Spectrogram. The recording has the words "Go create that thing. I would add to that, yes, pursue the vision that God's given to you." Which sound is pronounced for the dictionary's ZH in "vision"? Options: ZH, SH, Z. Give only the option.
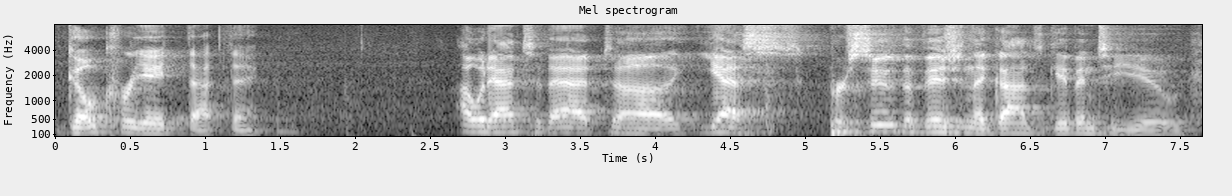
ZH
